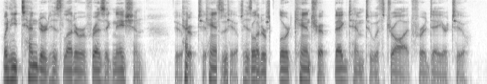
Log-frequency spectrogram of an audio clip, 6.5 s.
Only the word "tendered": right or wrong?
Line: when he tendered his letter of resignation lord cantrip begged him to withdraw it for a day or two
right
